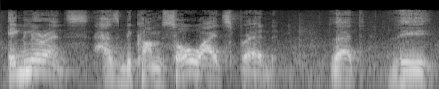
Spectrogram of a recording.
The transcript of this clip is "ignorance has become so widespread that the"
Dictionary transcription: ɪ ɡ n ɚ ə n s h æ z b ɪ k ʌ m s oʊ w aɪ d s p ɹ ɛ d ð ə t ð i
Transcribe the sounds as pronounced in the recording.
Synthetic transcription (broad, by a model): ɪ ɡ n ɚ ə n s h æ z b ɪ k ʌ m s oʊ w aɪ d s p ɹ ɛ d ð ə t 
